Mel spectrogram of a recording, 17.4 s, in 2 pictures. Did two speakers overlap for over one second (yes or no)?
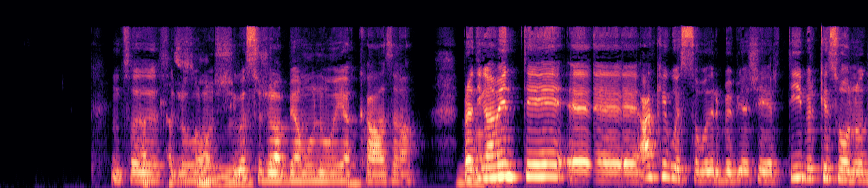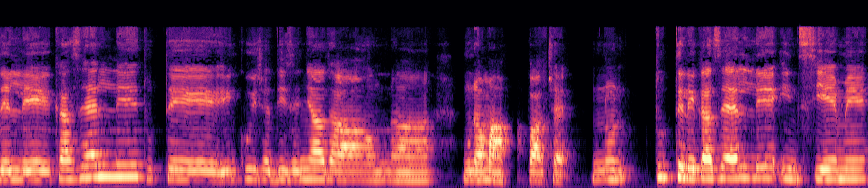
yes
